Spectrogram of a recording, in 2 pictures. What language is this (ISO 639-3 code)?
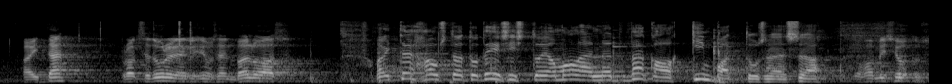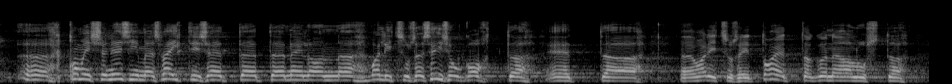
est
